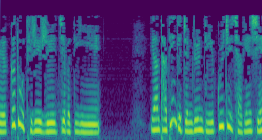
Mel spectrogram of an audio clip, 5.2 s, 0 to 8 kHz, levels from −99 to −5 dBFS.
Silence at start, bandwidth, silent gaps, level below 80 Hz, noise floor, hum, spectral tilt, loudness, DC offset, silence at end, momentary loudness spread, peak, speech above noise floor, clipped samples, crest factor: 0 s; 5.8 kHz; none; -56 dBFS; -72 dBFS; none; -11 dB/octave; -21 LUFS; under 0.1%; 0 s; 5 LU; -8 dBFS; 52 dB; under 0.1%; 14 dB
